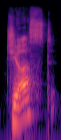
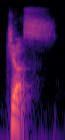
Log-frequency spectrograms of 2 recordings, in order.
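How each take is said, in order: First: The final T sound is pronounced clearly. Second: The final T sound is dropped, said quickly.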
